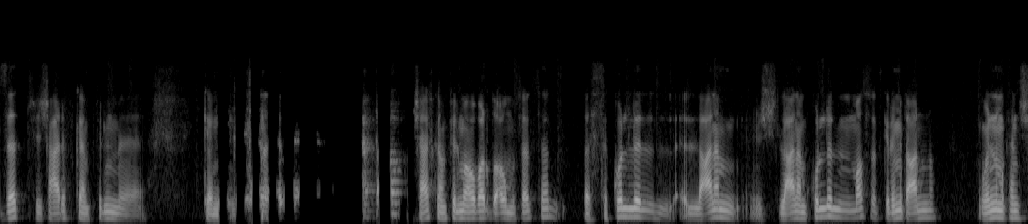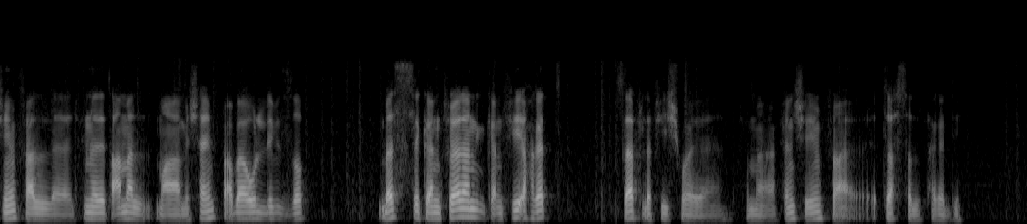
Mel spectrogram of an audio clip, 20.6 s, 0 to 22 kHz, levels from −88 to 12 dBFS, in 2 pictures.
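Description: From 2.18 to 3.6 s the echo canceller likely hit double talk: both sides spoke at once, it could not tell the near talker from loudspeaker echo, and it pulled the microphone signal down hard. The result is speech suppressed in double talk. The talker's speech sinks by as much as about 40 dB across roughly one and a half seconds. The same suppression returns briefly from 4.08 to 4.17 s, a dip of about 35 dB lasting under a tenth of a second.

Inside and after that first stretch, the canceller likely failed to fully remove the far end played through the talker's loudspeaker, so the other side's voice leaks through. Scraps of a second voice appear at 2.29 to 2.63 s and 2.84 to 3.0 s, about 15 dB below the speech. A longer, stronger stretch follows from 3.6 to 4.08 s, only about 10 dB down. These leaks sit within the 8 kHz band limit of the Opus call path.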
